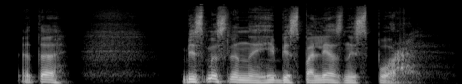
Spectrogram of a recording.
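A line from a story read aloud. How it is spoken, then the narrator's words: Sad sigh. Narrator (Russian): печально вздохнул я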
